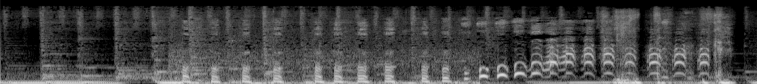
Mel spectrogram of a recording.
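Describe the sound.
A person imitating a monkey makes rapid, rising monkey-like hoots and chatters, starting with short rhythmic bursts and building into higher, looping whoops, loud.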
